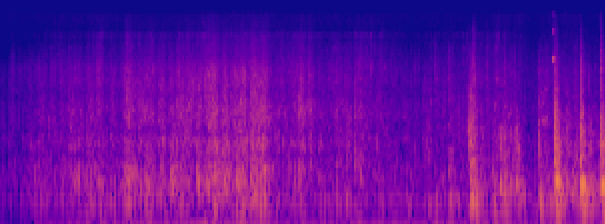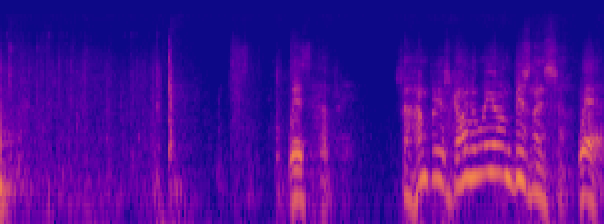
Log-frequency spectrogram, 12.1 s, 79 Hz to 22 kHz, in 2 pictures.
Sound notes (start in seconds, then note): 0.1 horses bustling; 5.5 knocking on door; 7.6 door opens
